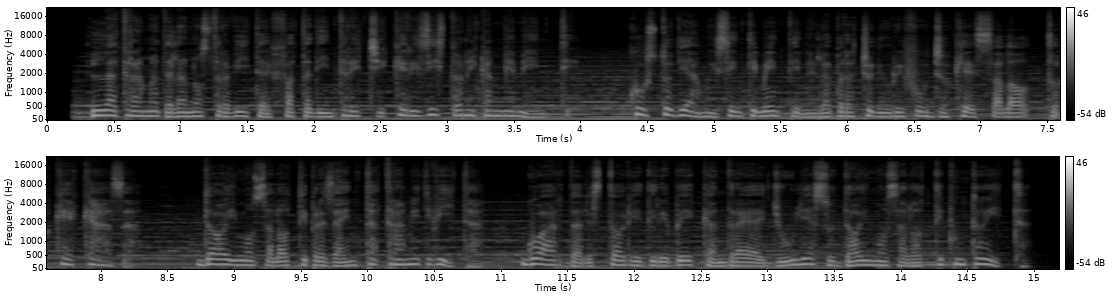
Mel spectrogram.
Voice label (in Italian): spot; doimo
